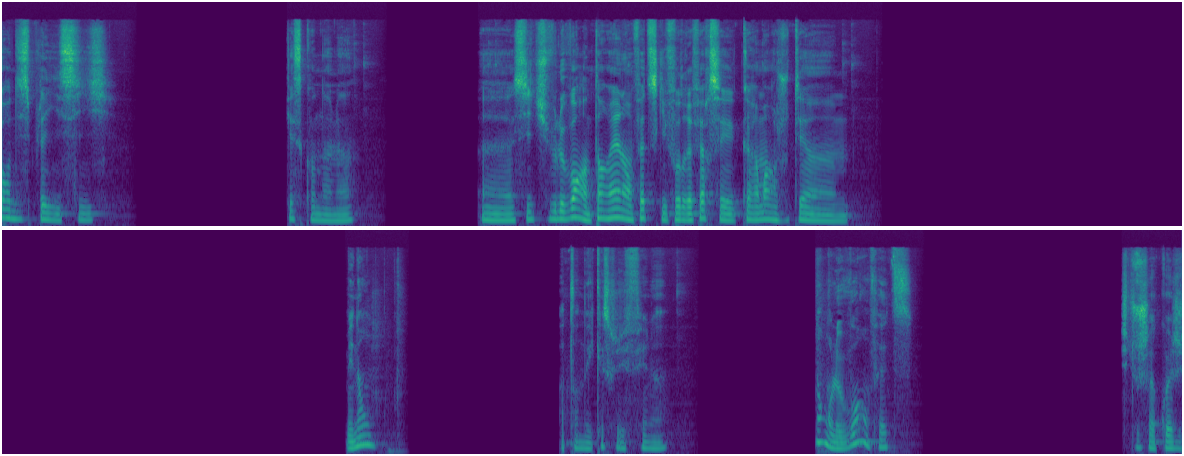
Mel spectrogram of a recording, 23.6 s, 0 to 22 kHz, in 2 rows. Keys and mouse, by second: 1.7 click, 3.5 click, 4.1 click, 4.9 click, 5.3 click, 6.2 click, 7.5 click, 8.5 click, 10.4 click, 14.5 click, 15.6 space, 16.7-17.2 middle drag, 18.0 click, 19.8 space, 20.0-20.4 middle drag.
